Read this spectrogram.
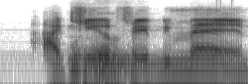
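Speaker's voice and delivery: put-on old man voice with Texan accent. Quoting a character after another speaker names him: Cotton Hill voice. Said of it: "Cotton Hill mentality".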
